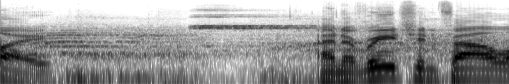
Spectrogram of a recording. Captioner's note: whistle tweeting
